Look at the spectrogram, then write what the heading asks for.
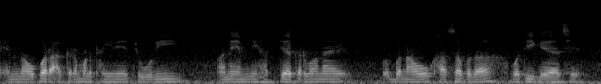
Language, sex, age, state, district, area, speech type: Gujarati, male, 45-60, Gujarat, Ahmedabad, urban, spontaneous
